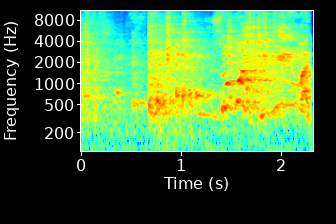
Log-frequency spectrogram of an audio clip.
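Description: Young actors' voices from the stage, starting about two-thirds of a second in, with pitch slides up and down.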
